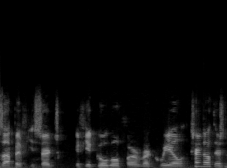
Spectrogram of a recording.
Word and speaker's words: Vargouille: And we have a very special guest moderator from Turbine, one of the devs, Vargouille. Howdy, howdy. Is that the right pronunciation for that? Vargouille is in fact the correct pronunciation, which I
